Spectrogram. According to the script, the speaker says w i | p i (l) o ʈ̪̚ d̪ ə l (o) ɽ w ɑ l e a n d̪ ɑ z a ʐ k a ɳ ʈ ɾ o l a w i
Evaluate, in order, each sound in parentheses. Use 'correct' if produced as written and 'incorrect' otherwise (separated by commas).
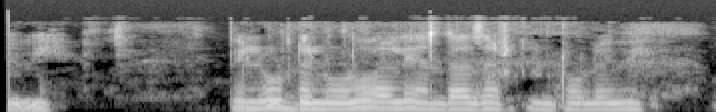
correct, correct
